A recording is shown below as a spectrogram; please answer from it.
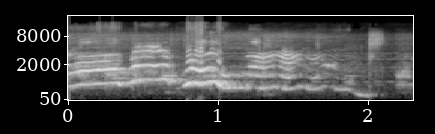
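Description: A woman's voice sings one long wordless note, scooping up at the start, held high with a few wobbles, and sliding down at the end.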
